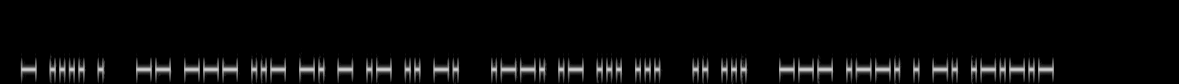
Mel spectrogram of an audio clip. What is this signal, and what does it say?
Morse code, heard as a keyed tone, about 25 wpm, 700 Hz. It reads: THE MOUNTAIN PASS IS OPEN.
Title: Sentences from Top 1000 Words - Review Part 1 - 25wpm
